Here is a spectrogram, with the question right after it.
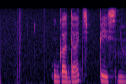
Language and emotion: Russian, neutral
